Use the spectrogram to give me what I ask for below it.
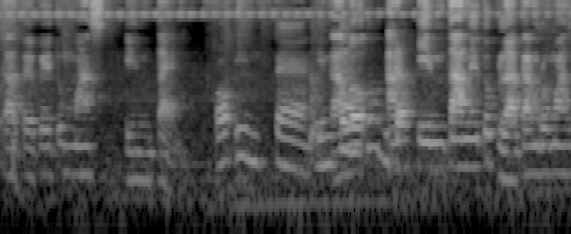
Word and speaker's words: Intan: itu mas intense so intense info kepintaran itu belakang rumah saya di Hi Ho oh Bu Intan adbm internet itu ya intense kalau dibacanya Intan apa Inten begini Inten Insan Jawa Intan rojobrono artinya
